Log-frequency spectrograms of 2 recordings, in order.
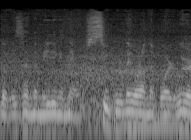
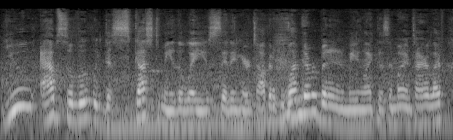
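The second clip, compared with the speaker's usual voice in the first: retold fury; 4 semitones higher, 3 dB louder than usual. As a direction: tell them off with disgust. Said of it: "she unleashed all fury of hell on them".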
